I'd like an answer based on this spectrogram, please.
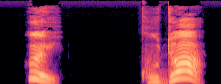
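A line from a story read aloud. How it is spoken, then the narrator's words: Stunned exclamation. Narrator (Russian): Ошеломленно воскликнула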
